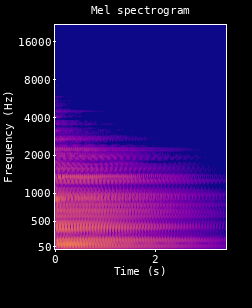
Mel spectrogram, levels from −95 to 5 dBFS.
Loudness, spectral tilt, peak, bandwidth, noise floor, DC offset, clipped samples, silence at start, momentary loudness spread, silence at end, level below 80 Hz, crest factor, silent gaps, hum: -36 LUFS; -8.5 dB/octave; -20 dBFS; 4.8 kHz; -65 dBFS; under 0.1%; under 0.1%; 0 s; 22 LU; 0.7 s; -48 dBFS; 16 dB; none; none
